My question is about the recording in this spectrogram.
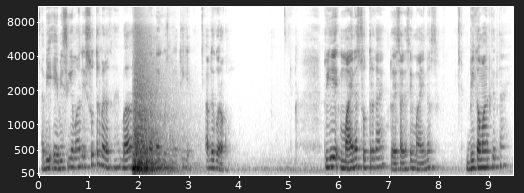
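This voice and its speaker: A man's voice: fairly high pitch, moderate pace, pauses often, noisy background. A man teaching a math lesson step by step, asking questions and answering them himself. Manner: explains step by step, asks and answers his own questions; often says "ठीक है" and "देखो".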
